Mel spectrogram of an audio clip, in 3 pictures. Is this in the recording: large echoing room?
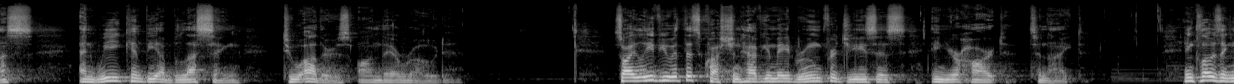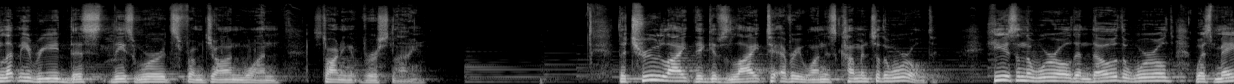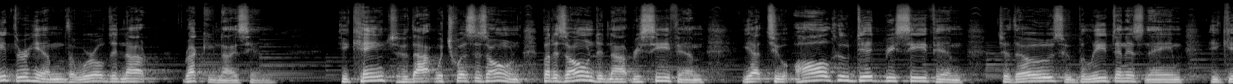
yes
